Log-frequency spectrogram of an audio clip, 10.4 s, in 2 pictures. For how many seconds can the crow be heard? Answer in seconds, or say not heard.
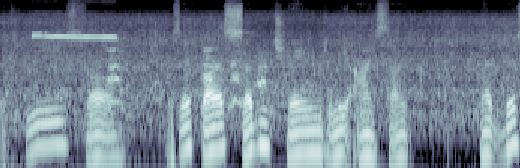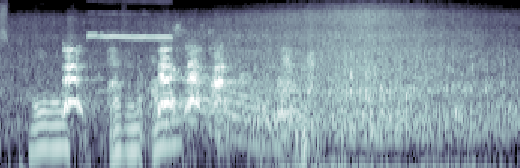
not heard.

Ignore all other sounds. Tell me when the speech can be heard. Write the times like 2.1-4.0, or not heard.
0.0-7.0.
